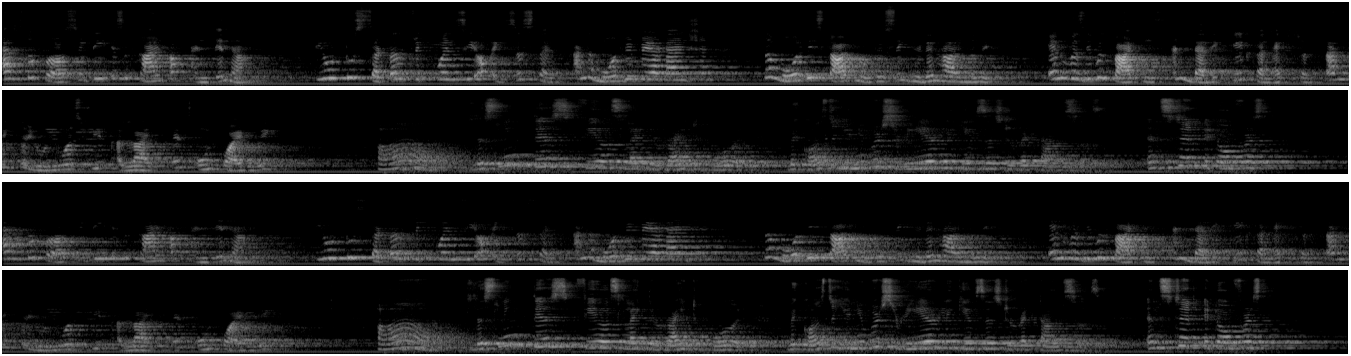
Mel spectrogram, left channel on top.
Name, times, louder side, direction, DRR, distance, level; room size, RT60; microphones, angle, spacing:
voice 1, 0.0-2.6 3.1-7.1 7.6-9.9 10.5-16.2, left 4 dB, 60° left, 10 dB, 0.4 m, -35 dB
voice 2, 17.2-24.4 24.9-26.0, right 2 dB, 45° right, 2 dB, 0.9 m, -36 dB
8.6 x 8.4 x 2.9 m, 2.7 s
head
